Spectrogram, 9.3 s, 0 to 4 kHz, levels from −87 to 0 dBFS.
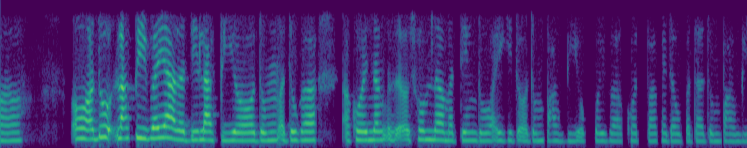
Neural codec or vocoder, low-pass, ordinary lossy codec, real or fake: none; 3.6 kHz; none; real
